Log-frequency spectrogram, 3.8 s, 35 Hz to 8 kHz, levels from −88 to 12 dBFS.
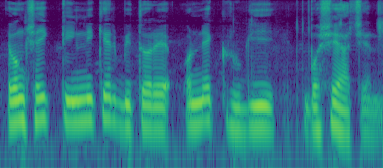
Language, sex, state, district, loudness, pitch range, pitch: Bengali, male, Assam, Hailakandi, -16 LUFS, 130-160 Hz, 140 Hz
